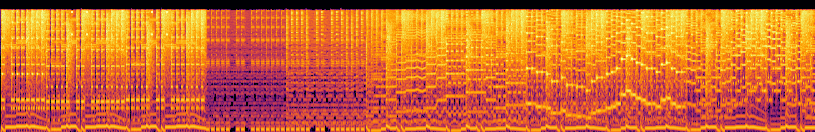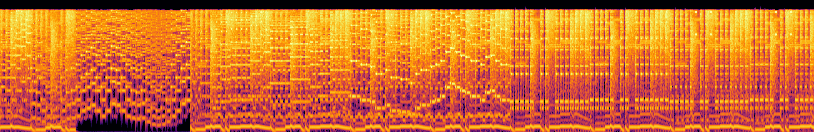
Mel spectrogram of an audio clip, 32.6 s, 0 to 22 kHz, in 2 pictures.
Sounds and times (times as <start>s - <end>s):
Video game music: 0.0s - 32.5s.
